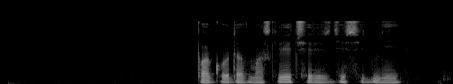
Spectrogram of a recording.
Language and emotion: Russian, neutral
